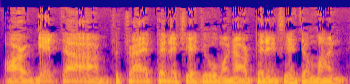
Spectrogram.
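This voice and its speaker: A man's voice: fairly low pitch, fairly quick. A man with a Jamaican accent and Patois-inflected speech, speaking earnestly as a guest in a political discussion on radio.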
